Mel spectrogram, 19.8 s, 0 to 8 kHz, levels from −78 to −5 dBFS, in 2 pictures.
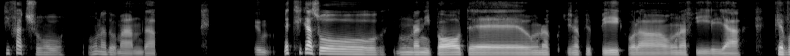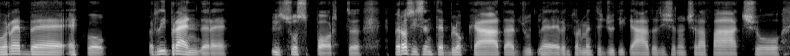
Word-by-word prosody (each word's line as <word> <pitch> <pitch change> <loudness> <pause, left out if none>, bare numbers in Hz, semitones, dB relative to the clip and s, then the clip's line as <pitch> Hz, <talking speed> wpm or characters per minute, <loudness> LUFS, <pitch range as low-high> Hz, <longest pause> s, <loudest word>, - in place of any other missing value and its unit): Ti 170 - -13
faccio 110 - -8 0.3
una 130 -1 -12
domanda. 85 -5 -9 1.2
Uhm, 115 -2 -11 0.2
metti 180 +5 -6
caso 130 - 0 0.2
una 115 0 -4
nipote, 100 -2 0
una 100 +1 -4
cugina 100 +2 -10
più 100 - -12
piccola, 95 -2 -3
una 95 +1 -3
figlia 90 -2 -4 0.4
che 115 - 0
vorrebbe, 125 -2 +4
ecco, 105 -3 -2 0.5
riprendere 105 -9 +5 0.5
il 120 - -3
suo 120 +3 +2
sport, 95 -4 -1 0.4
però 130 +5 +6
si 135 -5 +1
sente 125 -2 +1
bloccata, 105 -1 +4
giu 95 +3 -11
e 105 +3 -4
eventualmente 100 0 -4
giudicato, 100 0 -2
dice: 100 0 -6
"Non 95 -1 -10
ce 90 - -5
la 95 -1 -2
faccio", 95 0 +1
100 Hz, 105 wpm, -25 LUFS, 95-115 Hz, 1.2 s, però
